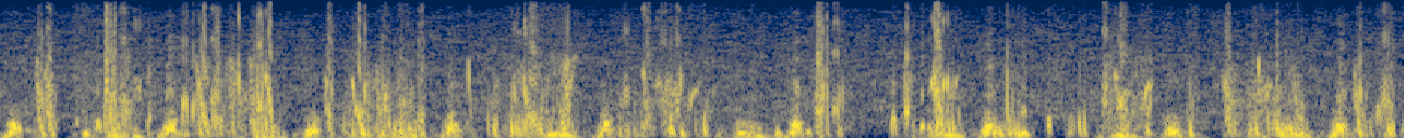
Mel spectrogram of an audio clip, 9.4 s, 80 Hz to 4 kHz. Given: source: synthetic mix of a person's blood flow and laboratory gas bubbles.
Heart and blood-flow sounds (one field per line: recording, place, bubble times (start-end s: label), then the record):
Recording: Doppler ultrasound of blood flow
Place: precordium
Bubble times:
0.21-0.39 s: bubbles
0.47-1.02 s: bubbles
1.17-1.86 s: bubbles
2.15-2.23 s: bubbles
2.27-2.84 s: bubbles
3.08-3.16 s: bubbles
3.22-3.85 s: bubbles
4.11-4.75 s: bubbles
4.98-5.04 s: bubbles
5.16-5.22 s: bubbles
5.36-5.64 s: bubbles
5.92-6.43 s: bubbles
6.62-6.89 s: bubbles
6.96-7.04 s: bubbles
7.10-7.27 s: bubbles
7.33-7.69 s: bubbles
7.90-7.99 s: bubbles
8.14-8.73 s: bubbles
8.99-9.37 s: bubbles
From the record:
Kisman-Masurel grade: 342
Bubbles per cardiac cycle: rolling drumbeat, 9 or more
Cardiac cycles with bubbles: 100%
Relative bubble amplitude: moderate (0.250 to 0.450)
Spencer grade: 3 (all of the cardiac periods contain showers or single bubble signals, but not dominating or overriding the cardiac motion signals)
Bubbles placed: only in the low amplitude regions of the cardiac cycle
